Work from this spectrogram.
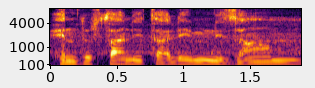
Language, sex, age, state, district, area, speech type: Urdu, male, 45-60, Delhi, Central Delhi, urban, spontaneous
